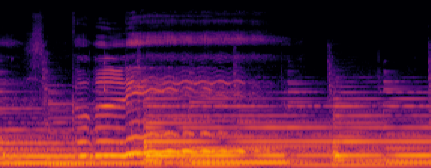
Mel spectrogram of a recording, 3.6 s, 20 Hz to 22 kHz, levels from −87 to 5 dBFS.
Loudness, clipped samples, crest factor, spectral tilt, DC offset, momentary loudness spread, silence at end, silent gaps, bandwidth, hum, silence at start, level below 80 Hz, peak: -19 LUFS; under 0.1%; 14 dB; -7.5 dB/octave; under 0.1%; 8 LU; 0 s; none; 9.8 kHz; none; 0 s; -58 dBFS; -4 dBFS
